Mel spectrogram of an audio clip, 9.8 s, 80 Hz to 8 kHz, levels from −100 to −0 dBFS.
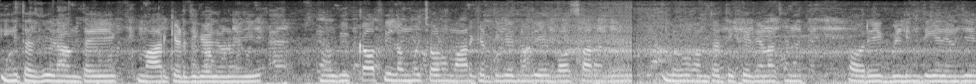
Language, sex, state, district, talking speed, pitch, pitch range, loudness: Garhwali, male, Uttarakhand, Tehri Garhwal, 190 wpm, 185 Hz, 170-190 Hz, -15 LUFS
